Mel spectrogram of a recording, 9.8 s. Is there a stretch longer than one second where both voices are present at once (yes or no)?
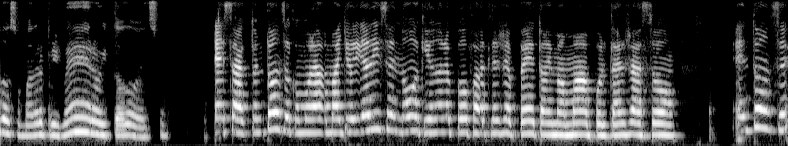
no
